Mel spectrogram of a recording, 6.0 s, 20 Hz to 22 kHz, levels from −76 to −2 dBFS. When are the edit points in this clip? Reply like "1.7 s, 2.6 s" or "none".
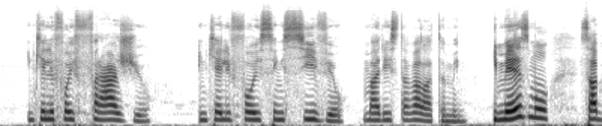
4.9 s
